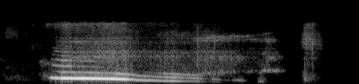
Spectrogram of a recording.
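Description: A loud, drawn-out yawn while stretching, its voiced pitch sliding downward for about two seconds before fading into a breathy exhale, followed by a quick short breath, with no talking.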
